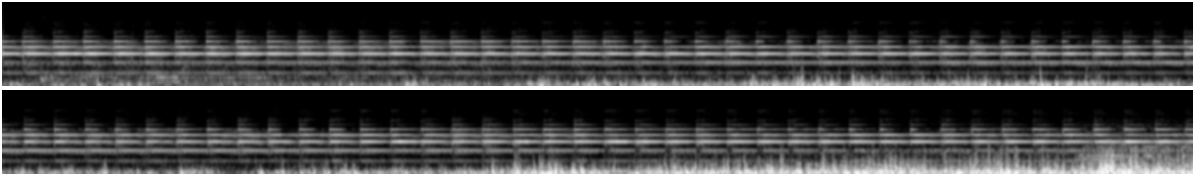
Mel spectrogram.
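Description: Railroad grade crossing warning bell ringing steadily at about two strokes a second, over a low wind rumble on the microphone. Near the end the horn of an approaching train joins in and the sound grows louder.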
